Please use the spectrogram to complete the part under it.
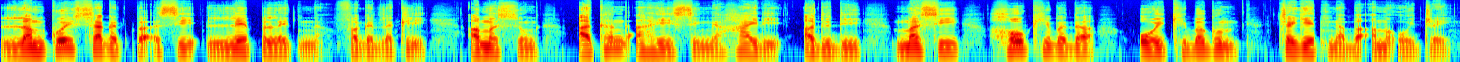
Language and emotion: Manipuri, neutral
